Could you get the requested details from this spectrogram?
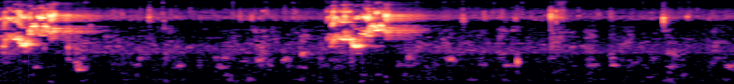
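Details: Lory giving loud, shrill screeches, two harsh bursts about three seconds apart, each lasting under a second, then quiet with faint background hiss.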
